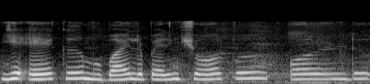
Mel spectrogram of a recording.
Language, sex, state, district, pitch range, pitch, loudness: Hindi, female, Haryana, Charkhi Dadri, 240-260 Hz, 250 Hz, -15 LUFS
